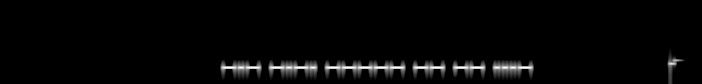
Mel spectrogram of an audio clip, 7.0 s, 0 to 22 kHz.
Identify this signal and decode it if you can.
Morse code, heard as a keyed tone, about 27 wpm, 700 Hz. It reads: KC0MMV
